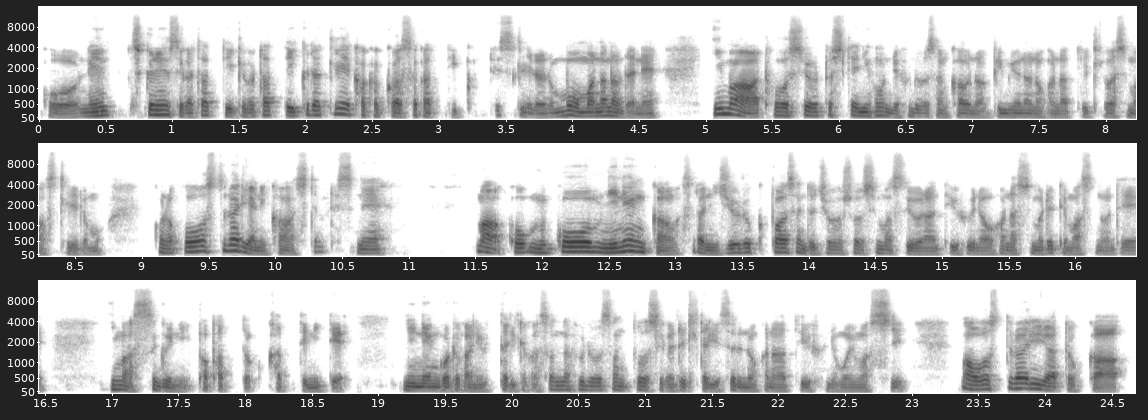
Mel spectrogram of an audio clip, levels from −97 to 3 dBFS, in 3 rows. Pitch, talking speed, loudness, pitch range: 115 Hz, 470 characters per minute, -34 LUFS, 100-135 Hz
